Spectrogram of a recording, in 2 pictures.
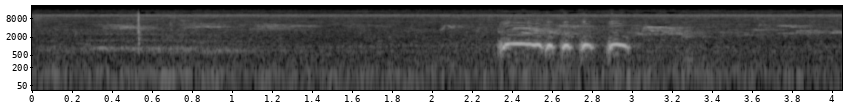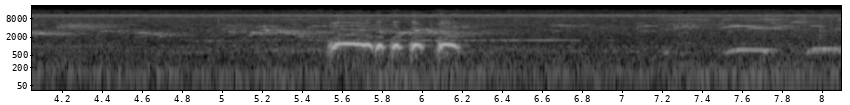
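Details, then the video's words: In the wild, a local zebra dove sings loud, long phrases. Two bursts of quick, bubbling coos, each opening with an upward glide, arrive about three seconds apart. A quieter lower coo near the end and faint high bird notes behind. "perkutut lokal manggung gacor di alam liar suara besar"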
